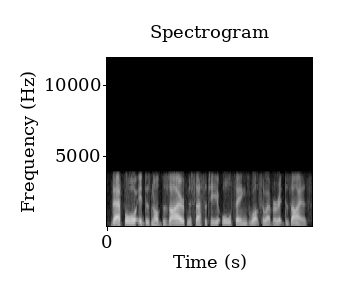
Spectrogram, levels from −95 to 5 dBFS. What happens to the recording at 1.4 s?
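Nothing goes wrong at 1.4 s; the speech continues intact through that moment, carried on the ordinary narrow telephone band, with nothing heard above about 3.8 kHz.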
